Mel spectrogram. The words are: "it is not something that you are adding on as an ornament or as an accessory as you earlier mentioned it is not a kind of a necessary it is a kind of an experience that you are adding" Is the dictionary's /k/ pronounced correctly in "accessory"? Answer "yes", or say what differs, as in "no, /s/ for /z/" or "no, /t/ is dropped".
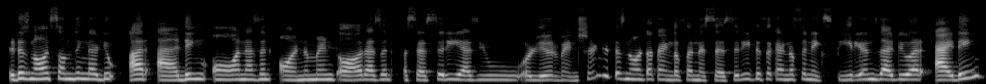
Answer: no, /k/ is dropped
